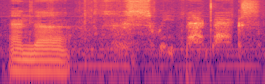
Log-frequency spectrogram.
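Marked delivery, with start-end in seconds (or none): 1.2-2.6 unvoiced, slow whisper. Real, not acted. Showing off his backpacks in a slow whisper. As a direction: breathe it out, pleased.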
